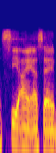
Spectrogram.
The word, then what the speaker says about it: CISA: It's spelled CISA, but pronounced CISA.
